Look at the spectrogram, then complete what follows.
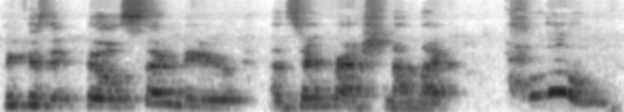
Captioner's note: squeals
